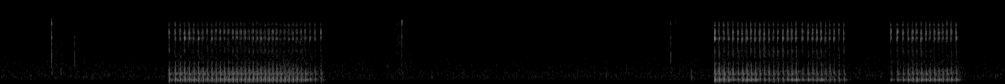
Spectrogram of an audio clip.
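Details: Snoring from a sleeping dog, one longer rattling breath followed after a pause by two shorter fluttering snores close together, over low steady hiss.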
